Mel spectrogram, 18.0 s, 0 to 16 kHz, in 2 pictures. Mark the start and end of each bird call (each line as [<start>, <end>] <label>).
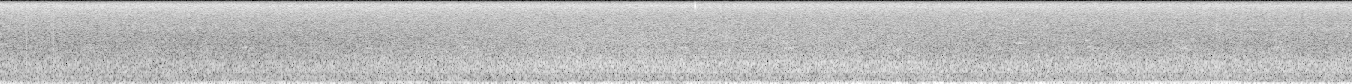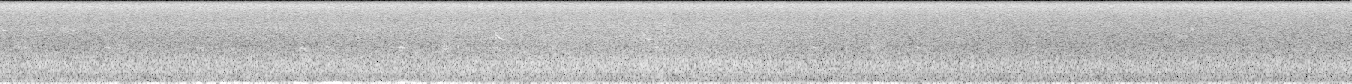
[11.00, 11.10] Erckel's Francolin (Pternistis erckelii)
[11.60, 12.10] Erckel's Francolin (Pternistis erckelii)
